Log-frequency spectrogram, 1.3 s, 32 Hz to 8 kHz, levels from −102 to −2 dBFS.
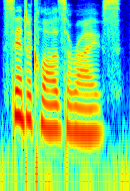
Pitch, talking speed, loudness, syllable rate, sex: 205 Hz, 140 wpm, -19 LUFS, 5.1 syllables/s, female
